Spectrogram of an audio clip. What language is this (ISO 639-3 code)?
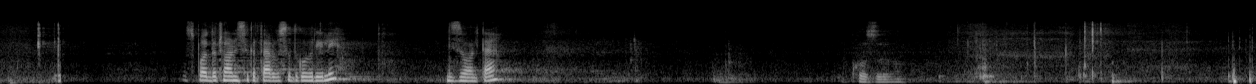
slv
